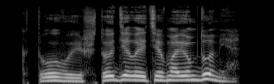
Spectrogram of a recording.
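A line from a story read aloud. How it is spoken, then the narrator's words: Growled. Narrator (Russian): прорычал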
